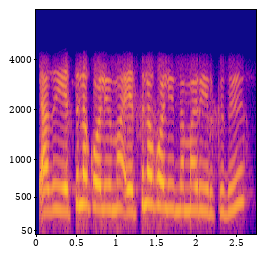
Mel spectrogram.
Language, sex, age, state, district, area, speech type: Tamil, female, 18-30, Tamil Nadu, Thoothukudi, rural, conversation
